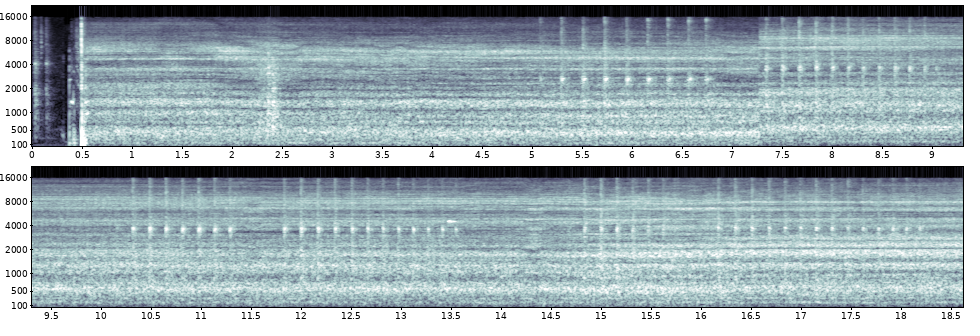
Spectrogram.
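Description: Jeweller's soldering torch flame hissing steadily as it heats the end of a gold tube; a sharp click about half a second in as the noise begins, and the hiss grows louder about seven seconds in.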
